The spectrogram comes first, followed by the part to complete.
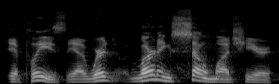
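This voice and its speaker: A man's voice: medium pitch, expressive, unhurried. A man in his thirties joking playfully in a casual gaming podcast chat. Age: 30s.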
